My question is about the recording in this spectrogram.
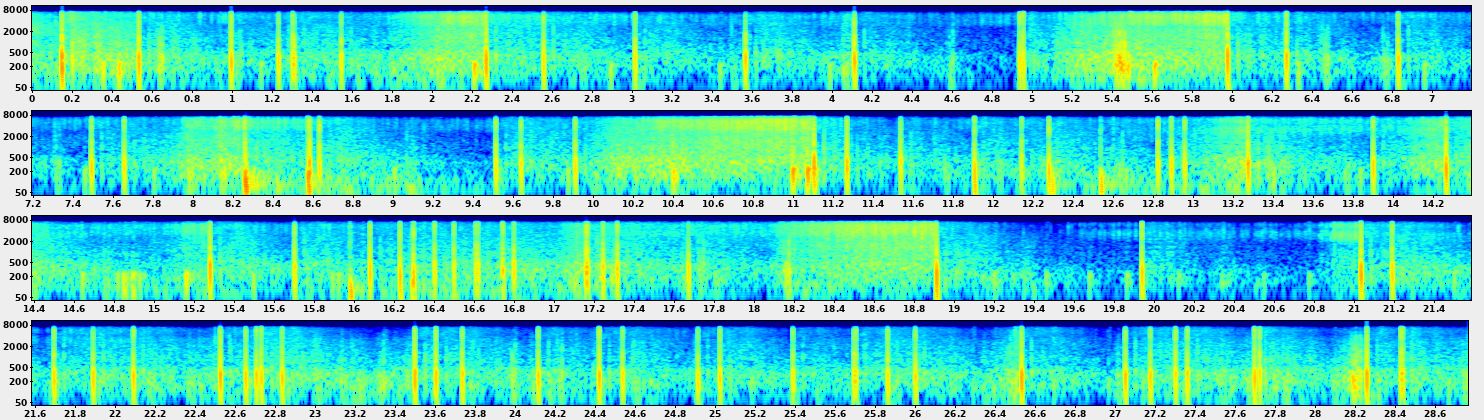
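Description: Fireworks display: a dense, irregular run of sharp bangs and pops from bursting shells, with several spells of loud hissing and some crackle.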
